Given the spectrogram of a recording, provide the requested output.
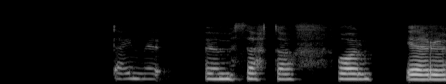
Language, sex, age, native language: Icelandic, male, 9, Icelandic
